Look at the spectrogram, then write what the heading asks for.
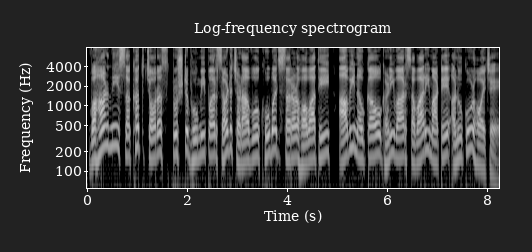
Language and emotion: Gujarati, neutral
